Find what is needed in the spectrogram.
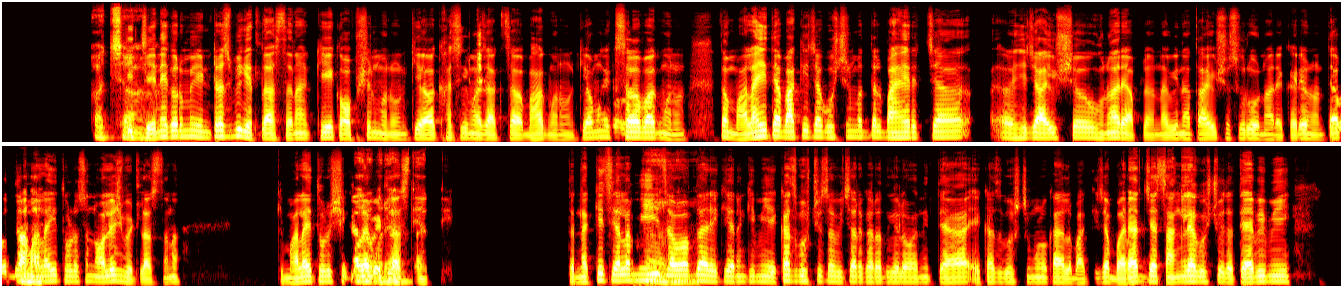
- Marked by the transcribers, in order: other background noise
- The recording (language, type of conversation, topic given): Marathi, podcast, तुमच्या आयुष्यातलं सर्वात मोठं अपयश काय होतं आणि त्यातून तुम्ही काय शिकलात?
